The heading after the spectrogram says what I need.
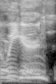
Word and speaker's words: Uyghurs: And now the Uyghurs, is that how you pronounce the people? Yeah, the Uyghurs, yeah.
